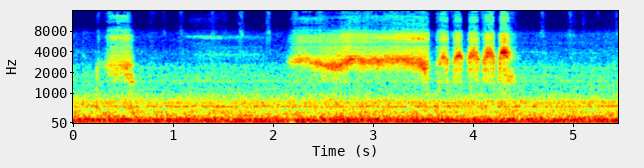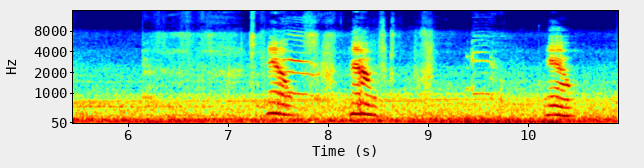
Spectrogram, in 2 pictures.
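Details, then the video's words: Kitten meowing loudly to attract its owner: a run of short, rising-then-falling meows clustered near the end, several in quick succession, over a steady low hum, with an earlier brief higher-pitched noise burst. "kitten meowing loudly to attract me"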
